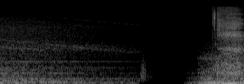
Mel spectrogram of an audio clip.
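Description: The tail of a TV news intro theme fading out, its sustained notes dying away under a high falling sweep, then cutting to silence about one and a half seconds in.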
